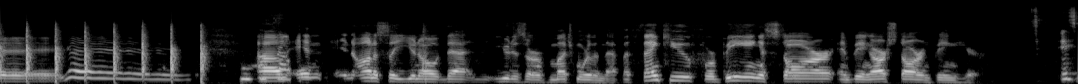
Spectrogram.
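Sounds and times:
laughter: 0.0 - 1.9, 2.6 - 6.3
sharp hand claps: 0.0 - 2.9, 4.2 - 4.5
person's sustained voiced tone: 0.0 - 9.4
speech: 2.6 - 9.9, 10.6 - 10.7.

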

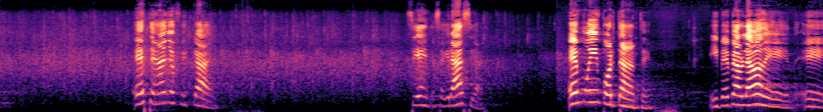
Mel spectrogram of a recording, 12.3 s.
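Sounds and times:
audience applause: 0.0 - 8.5
speech: 2.0 - 3.4, 6.2 - 7.4, 8.5 - 9.9, 10.6 - 12.3.

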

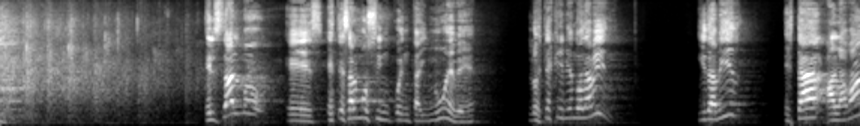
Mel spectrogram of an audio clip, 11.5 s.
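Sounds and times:
clapping hands: 0.0 - 2.9
speech: 2.8 - 6.4, 7.1 - 8.2, 9.3 - 9.9, 10.5 - 11.4.

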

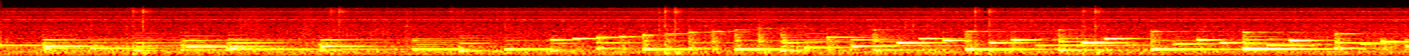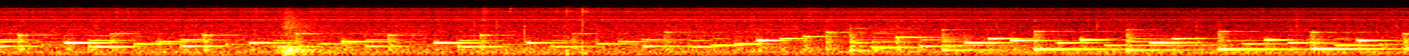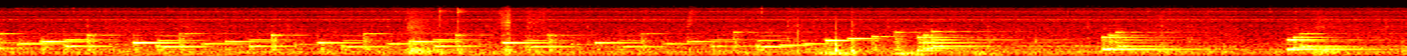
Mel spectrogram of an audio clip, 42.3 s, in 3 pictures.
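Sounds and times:
gentle flowing piano melody: 0.0 - 42.2
brief sharp knocks: 16.9 - 17.3.

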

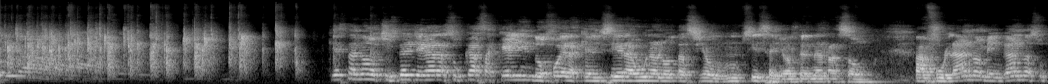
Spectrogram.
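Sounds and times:
audience applause: 0.0 - 3.1
speech: 3.3 - 10.4.

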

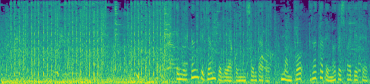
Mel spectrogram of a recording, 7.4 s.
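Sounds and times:
rapid automatic gunfire in a Korean War film battle: 0.1 - 5.6
speech: 3.5 - 7.3.

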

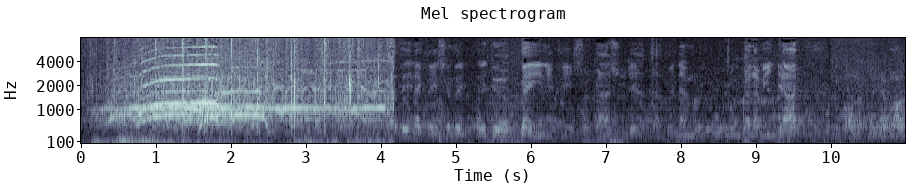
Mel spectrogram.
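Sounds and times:
audience clapping: 0.0 - 4.2
high sustained whoops and shouts: 0.1 - 4.2
speech: 6.7 - 10.9.

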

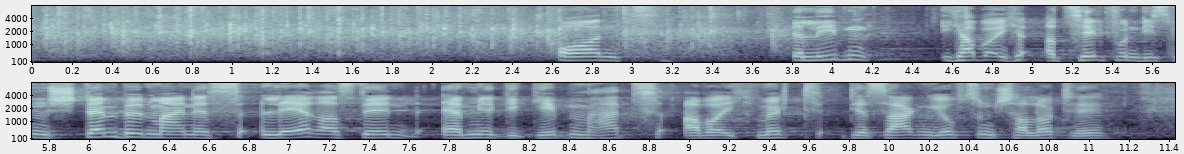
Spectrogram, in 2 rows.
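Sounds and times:
audience applause: 0.0 - 4.2
speech: 2.6 - 11.4.

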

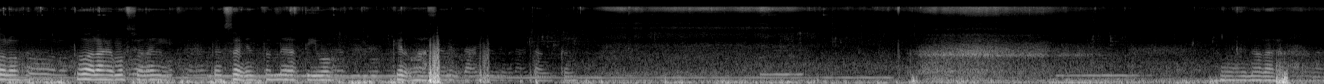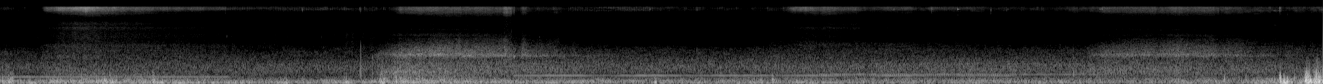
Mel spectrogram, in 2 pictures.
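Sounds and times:
speech: 0.0 - 4.9
soft sustained musical drone: 0.0 - 26.4
slow deep breathing exercise: 5.9 - 12.0, 13.4 - 26.4.

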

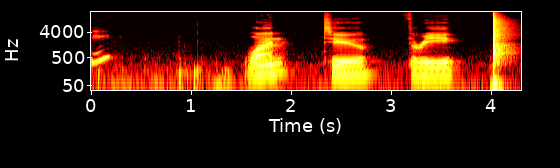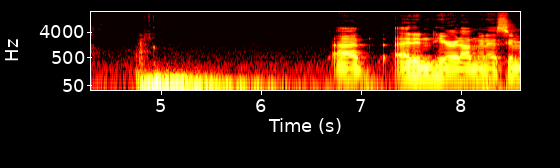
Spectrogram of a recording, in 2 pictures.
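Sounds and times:
speech: 1.6 - 3.7, 6.7 - 8.5
hand clap for recording sync: 4.0 - 4.3.

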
